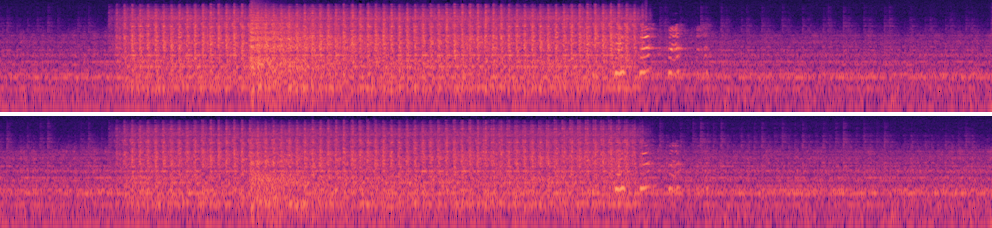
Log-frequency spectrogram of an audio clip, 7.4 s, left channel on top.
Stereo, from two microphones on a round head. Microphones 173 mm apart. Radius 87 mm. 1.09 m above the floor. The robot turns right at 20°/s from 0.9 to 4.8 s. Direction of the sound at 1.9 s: 70° left (ahead or behind).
